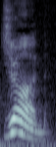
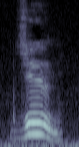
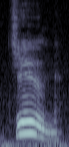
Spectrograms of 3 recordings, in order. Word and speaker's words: Jun: i've got june not john june it is pronounced june you know as in the month well i personally can't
